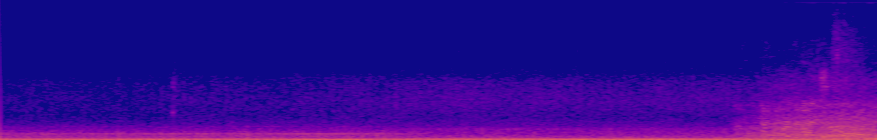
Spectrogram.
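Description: A steady, low rumbling drone with a few held hum tones cuts in suddenly out of silence. Near the end it gives way to the chatter of a crowd.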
